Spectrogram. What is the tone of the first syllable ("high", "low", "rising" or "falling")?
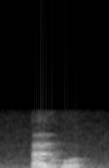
high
